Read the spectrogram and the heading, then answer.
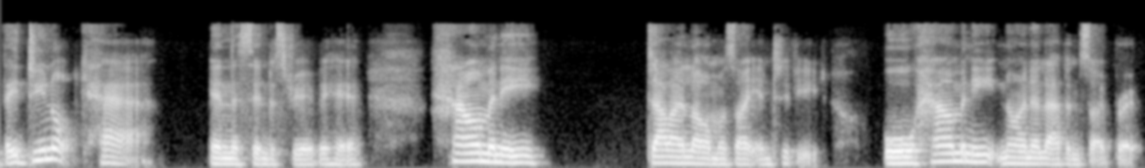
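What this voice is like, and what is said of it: British accent. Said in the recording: “I do have a very British accent because I was at boarding school in England”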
